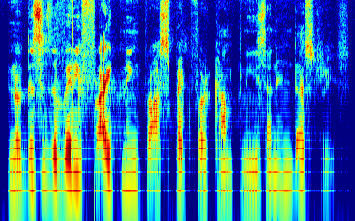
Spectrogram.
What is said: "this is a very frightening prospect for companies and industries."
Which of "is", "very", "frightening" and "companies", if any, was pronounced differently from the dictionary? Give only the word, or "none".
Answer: none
